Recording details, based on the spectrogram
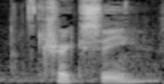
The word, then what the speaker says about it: TRXYE: Also pronounced as what? – Trixie, by some.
